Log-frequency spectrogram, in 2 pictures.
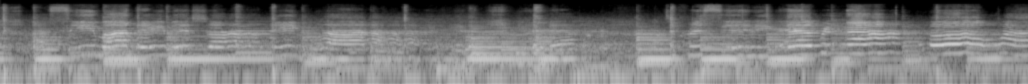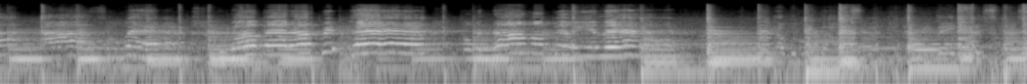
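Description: Acoustic guitar playing chords while a voice sings a wavering melody over it, a live song performance.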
